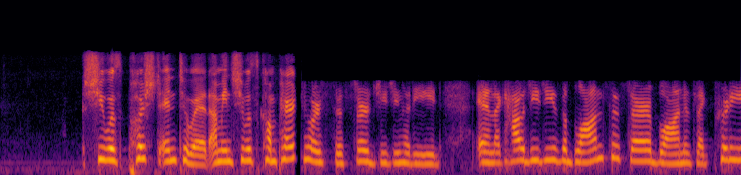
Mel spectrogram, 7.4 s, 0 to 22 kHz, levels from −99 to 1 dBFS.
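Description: At 2.93 s the speech cuts out abruptly, fading within a few tens of milliseconds to silence that lasts about 80 ms, until 3.01 s. Whatever was said in that window is simply missing. This is a handover gap: the call was being passed from one network to another, and during the switch no speech frames reached the receiver. Rather than stretching or repeating audio, the decoder let the sound die away and waited for the new link.

From 3.01 s to the end, the speech sounds muffled and coarser. The fuller top end heard in the opening seconds, carried by wideband HD Voice at a high rate, disappears, with nothing above 4 kHz. A rough texture sits on the voice. This is a fallback to narrowband. After the handover the call dropped from AMR-WB to the older AMR-NB codec, and the added rasp points to one of its low bitrates, around 5.9 kbit/s.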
